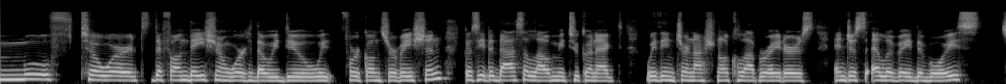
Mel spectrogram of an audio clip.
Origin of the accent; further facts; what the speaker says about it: Peru; also born or lived in United States; now in England; I'm originally from Peru, and I live in England now, but I am in and out of Peru quite often.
